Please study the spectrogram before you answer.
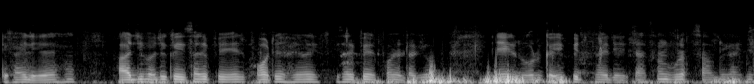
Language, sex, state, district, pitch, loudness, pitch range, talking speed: Hindi, male, Madhya Pradesh, Katni, 115 Hz, -23 LUFS, 110-115 Hz, 175 wpm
